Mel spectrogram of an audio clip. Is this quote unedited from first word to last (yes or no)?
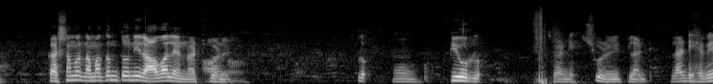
no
